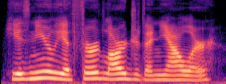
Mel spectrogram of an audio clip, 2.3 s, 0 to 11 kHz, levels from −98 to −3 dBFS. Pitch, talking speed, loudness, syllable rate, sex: 205 Hz, 210 wpm, -16 LUFS, 5.3 syllables/s, female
